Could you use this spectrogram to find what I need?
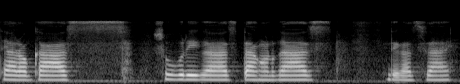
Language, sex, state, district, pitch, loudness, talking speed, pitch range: Chakma, female, Tripura, Unakoti, 210 Hz, -16 LUFS, 115 wpm, 165-210 Hz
